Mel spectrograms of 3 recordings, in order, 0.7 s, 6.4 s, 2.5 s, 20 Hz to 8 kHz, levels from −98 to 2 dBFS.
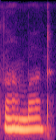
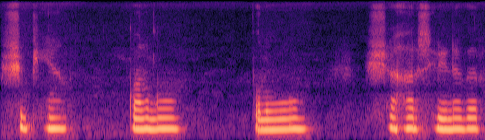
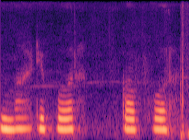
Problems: background sounds at intervals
